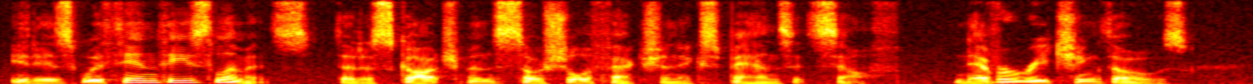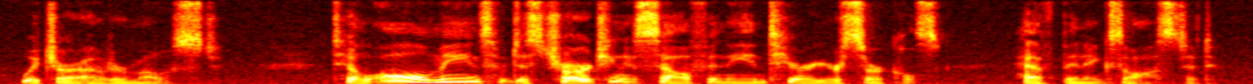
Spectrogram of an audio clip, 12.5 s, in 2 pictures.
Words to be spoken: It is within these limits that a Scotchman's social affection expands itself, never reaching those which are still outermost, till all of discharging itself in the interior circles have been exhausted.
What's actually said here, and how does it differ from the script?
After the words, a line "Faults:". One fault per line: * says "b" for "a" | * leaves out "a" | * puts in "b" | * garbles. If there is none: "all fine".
It is within these limits that a Scotchman's social affection expands itself, never reaching those which are outermost, till all means of discharging itself in the interior circles have been exhausted.
Faults:
* leaves out "still"
* puts in "means"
